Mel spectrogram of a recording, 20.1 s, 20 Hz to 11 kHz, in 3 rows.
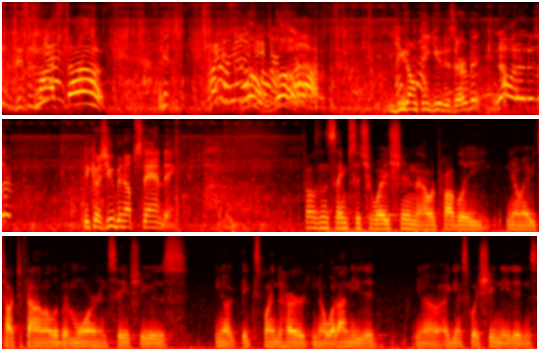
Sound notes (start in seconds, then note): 2.7 chatter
